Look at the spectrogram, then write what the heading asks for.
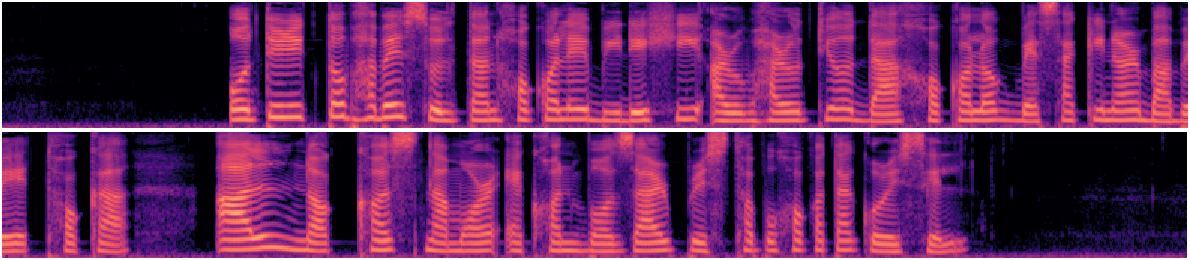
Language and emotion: Assamese, neutral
